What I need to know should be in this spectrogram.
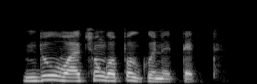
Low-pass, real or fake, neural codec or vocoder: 5.4 kHz; real; none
